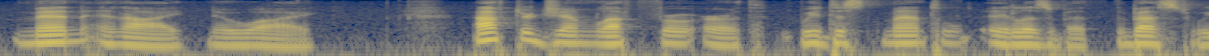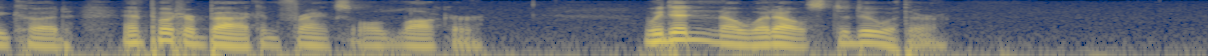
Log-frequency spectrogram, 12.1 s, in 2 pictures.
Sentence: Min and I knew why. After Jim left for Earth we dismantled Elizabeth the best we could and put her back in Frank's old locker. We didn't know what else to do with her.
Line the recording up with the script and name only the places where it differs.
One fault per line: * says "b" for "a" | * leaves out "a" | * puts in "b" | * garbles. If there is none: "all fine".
all fine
